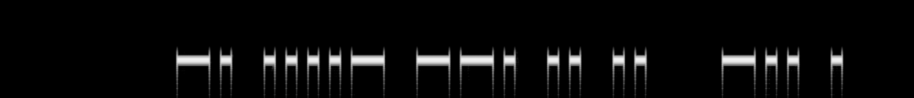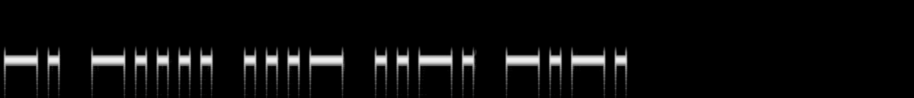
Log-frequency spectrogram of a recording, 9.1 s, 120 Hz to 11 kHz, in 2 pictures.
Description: Morse code, heard as a keyed tone, about 22 wpm, 700 Hz. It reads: N4GII DE N6VFC
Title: USA Callsign DE Callsign - 5 Characters - 22wpm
